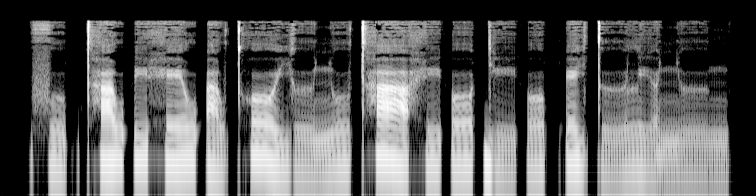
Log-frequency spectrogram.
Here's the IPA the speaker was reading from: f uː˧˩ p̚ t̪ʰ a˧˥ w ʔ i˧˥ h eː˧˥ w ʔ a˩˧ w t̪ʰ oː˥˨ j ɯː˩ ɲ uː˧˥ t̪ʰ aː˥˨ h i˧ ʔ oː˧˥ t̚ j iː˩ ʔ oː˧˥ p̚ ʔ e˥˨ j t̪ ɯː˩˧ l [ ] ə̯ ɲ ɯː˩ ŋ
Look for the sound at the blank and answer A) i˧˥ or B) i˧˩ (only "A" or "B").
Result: B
